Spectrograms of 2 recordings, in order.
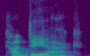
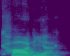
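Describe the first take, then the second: First: The stress falls on a later syllable. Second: The stress falls on the first syllable. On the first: The speaker calls it wrong. "It's not cardiac" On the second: The speaker calls it right. "The emphasis is on the car"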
